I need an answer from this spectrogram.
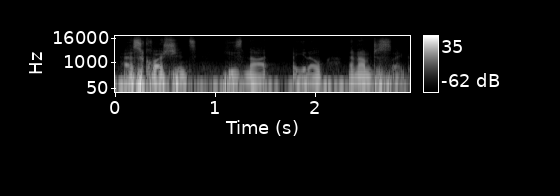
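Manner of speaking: ordinary talk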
